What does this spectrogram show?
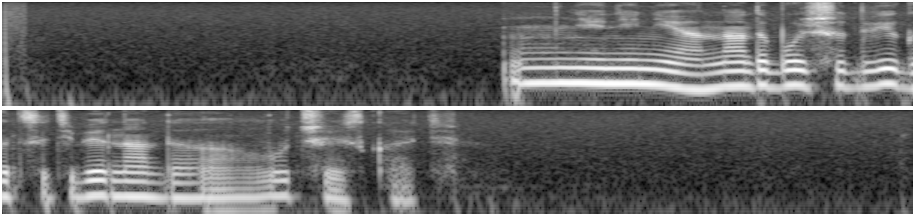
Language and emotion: Russian, neutral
